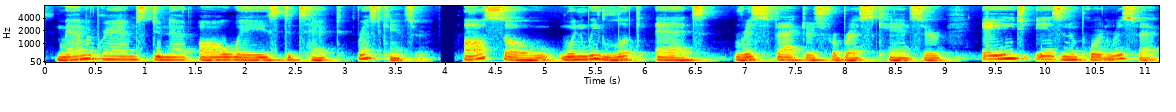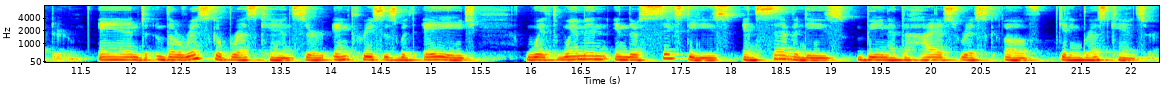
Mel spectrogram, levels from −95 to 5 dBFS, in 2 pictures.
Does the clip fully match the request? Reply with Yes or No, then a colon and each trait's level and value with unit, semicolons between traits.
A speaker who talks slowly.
Yes: slow, 130 wpm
